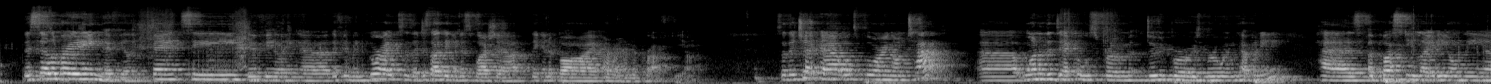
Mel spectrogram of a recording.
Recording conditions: busy venue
